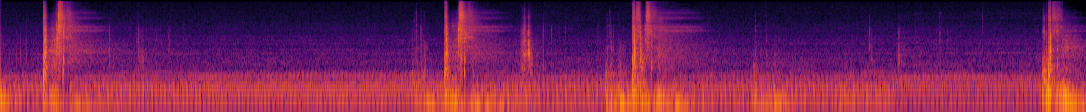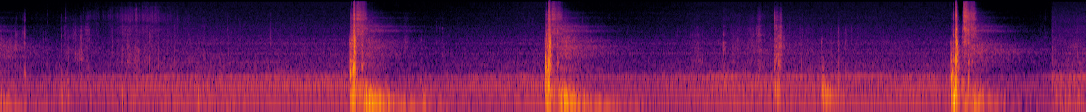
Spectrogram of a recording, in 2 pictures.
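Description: Nail gun firing into ZIP board sheathing on a house build, sharp loud shots spaced several seconds apart, some in quick double bursts, with quiet background between.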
